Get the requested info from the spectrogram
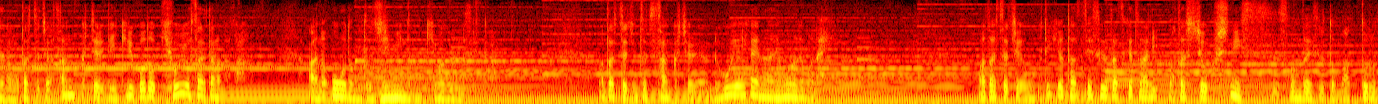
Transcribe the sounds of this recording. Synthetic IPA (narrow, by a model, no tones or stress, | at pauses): enaβat̪aɕi̥t̪ḁt͡ɕiβasãŋkkɯ̥t͡ɕaɾid̪eikʲiɾɯ̟ko̞t̪o̞ːkʲʰo̞ːjo̞ːsaɾe̞t̪and̪aka | ano̞ʔoːd̪o̞mot̪od͡ʑĩmːʲĩnɡ̪amokʲʰimaɡɯ̟ɾʲimase̥ŋka | βat̪aɕi̥t̪at͡ɕiɲit̪ot̪ːesãŋkɯ̟̥t͡ɕaɾʲiaɾo̞ːjaiɡainonaɲ̟imo̞no̞d̪e̞mo̞nai | βat̪aɕi̥t̪at͡ɕiɡamo̞kɯ̟̥t̪e̞kʲio̞t̪asɨ̥se̞ːsɨɾɯt̪at͡sɨ̥ke̞t̪o̞naɾʲiβat̪aɕio̞ɸɯ̟̥ɕiɲ̟i | sõ̞nzaisɨɾɯ̟t̪omat̪ːoɾɯn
